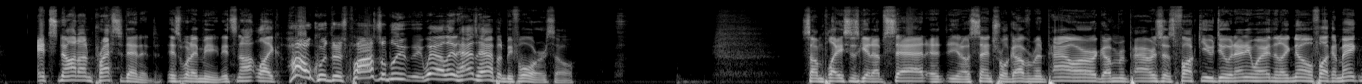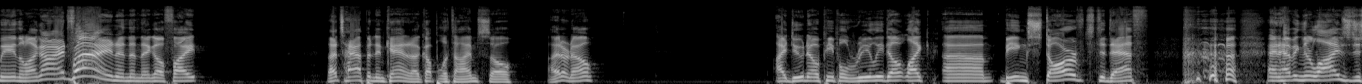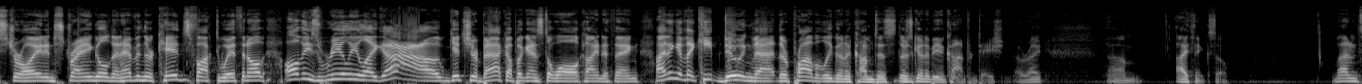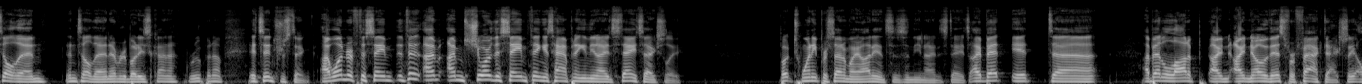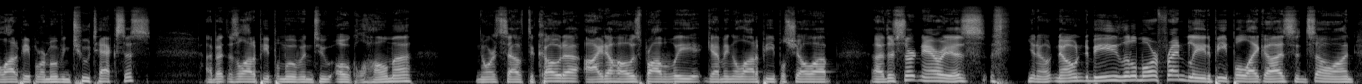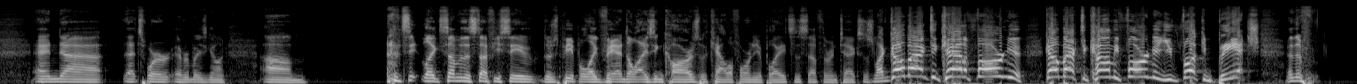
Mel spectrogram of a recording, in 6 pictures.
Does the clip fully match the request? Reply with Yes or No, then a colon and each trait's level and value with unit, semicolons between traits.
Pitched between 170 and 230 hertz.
No: medium, 140 Hz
